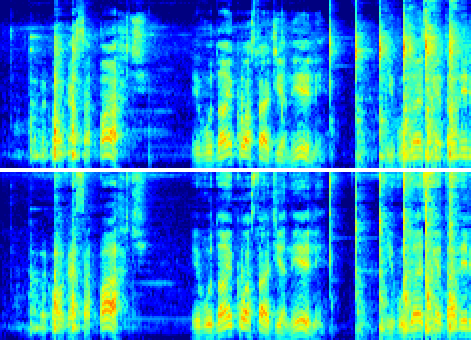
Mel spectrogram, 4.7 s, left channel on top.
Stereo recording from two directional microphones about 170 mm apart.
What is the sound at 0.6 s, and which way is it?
Speech, 50° right (ahead or behind).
